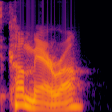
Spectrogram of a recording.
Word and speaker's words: Kamara: A lot of people who do pronounce correctly are wrong too. So it's, you know, there's nothing stopping you from being wrong, but it's Kamara.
